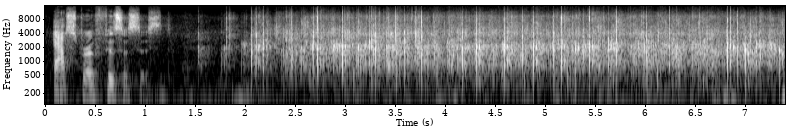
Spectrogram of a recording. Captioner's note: applause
